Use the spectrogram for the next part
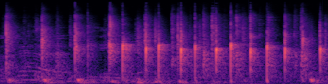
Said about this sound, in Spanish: Bueno, fuerte el aplauso.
